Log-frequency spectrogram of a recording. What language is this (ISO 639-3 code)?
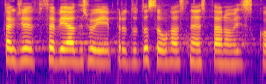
ces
